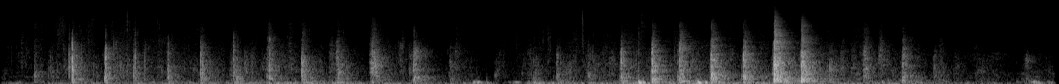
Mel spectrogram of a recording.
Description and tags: Steps stone 2(running)
Running on a stone surface.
